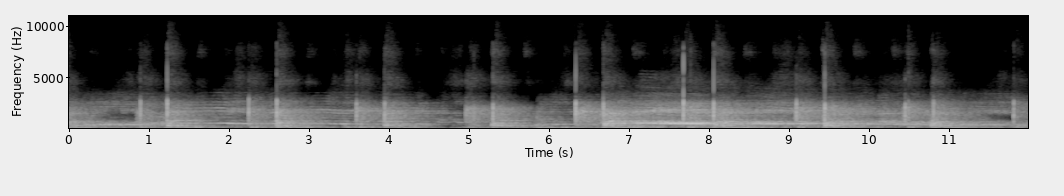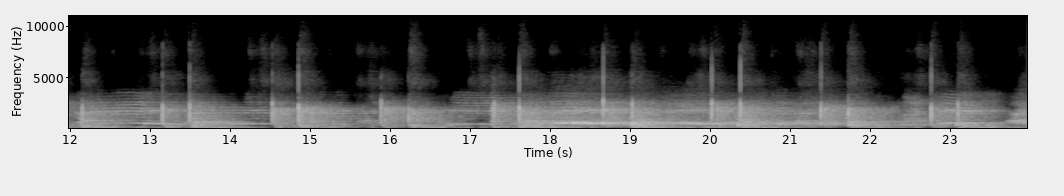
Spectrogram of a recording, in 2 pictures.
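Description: Live capoeira roda music: berimbaus and an atabaque drum playing a steady rhythm, with the circle's handclaps and group singing.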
